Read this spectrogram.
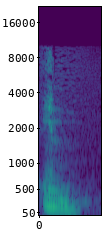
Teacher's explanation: I-N, you say in. The N is pronounced from behind the teeth, ridge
